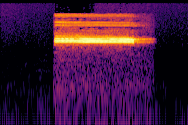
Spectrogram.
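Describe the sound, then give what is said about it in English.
One sharp, shrill blast of a referee's whistle, the third whistle heard, held steady for about a second before cutting off, loud with no voices or other sounds around it. “That's the third whistle”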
